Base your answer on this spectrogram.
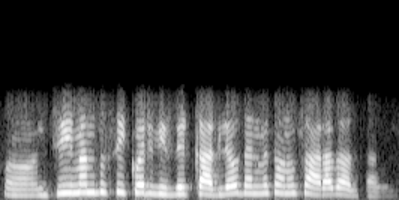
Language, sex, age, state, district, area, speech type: Punjabi, female, 18-30, Punjab, Mohali, urban, conversation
